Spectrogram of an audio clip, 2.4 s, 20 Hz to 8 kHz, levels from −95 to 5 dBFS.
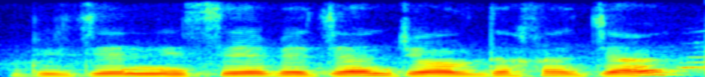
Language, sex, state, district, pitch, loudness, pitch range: Bengali, female, Assam, Hailakandi, 195 Hz, -14 LUFS, 190-205 Hz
